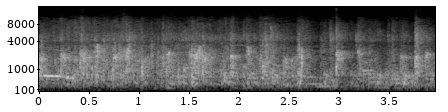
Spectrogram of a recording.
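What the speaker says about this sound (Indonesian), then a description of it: "Kalau gitu tepuk tangan dulu dong buat kita semua." An Indonesian audience at a children's national-awareness presentation claps together, a loud, continuous spread of hands with scattered voices mixed in.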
